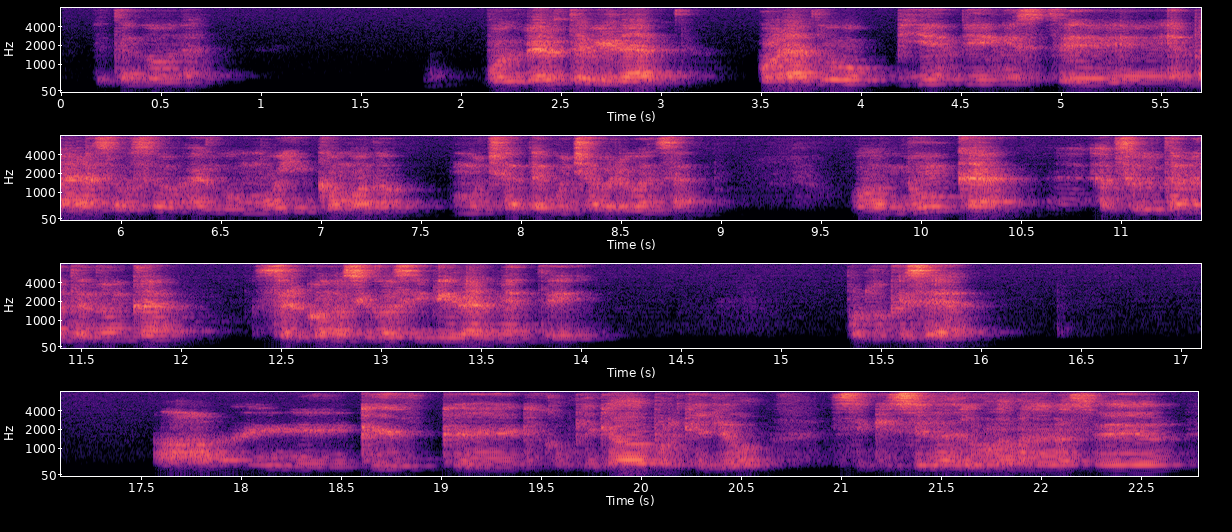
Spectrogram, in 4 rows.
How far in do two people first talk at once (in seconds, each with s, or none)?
none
